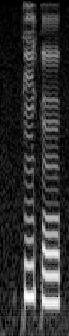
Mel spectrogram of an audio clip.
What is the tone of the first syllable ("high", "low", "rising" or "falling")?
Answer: high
